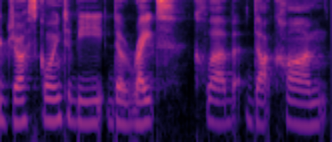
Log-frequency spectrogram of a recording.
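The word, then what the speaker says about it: REITE: going to be the right Club calm right is spelt REI te so it stands for real estate investing training and education club and so really really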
